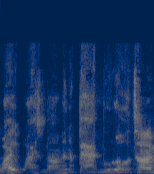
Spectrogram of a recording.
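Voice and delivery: imitated whispering. A mother acts out her family whispering about her; retelling a whisper. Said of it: "Everyone whispering like".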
